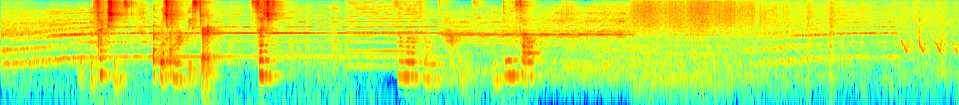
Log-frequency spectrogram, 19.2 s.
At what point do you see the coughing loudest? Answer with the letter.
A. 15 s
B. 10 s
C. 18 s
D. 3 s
D.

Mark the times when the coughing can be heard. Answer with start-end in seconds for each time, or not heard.
1.9-3.6.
